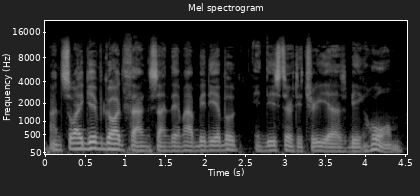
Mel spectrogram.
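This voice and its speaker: Gravelly Belizean pastor in his sixties. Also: low voice, normal speed, dry recording. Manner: animated storyteller, laughs often. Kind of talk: casual interview talk.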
